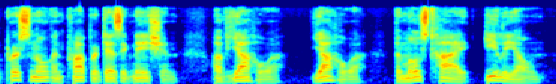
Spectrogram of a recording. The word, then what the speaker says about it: Yahweh: respectful and perfect jph Yahweh yah the proper pronunciation of the name of eloah God as directed in his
